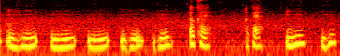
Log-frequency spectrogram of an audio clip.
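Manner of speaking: just wait him out; bored humouring. Retold or imitated. Office worker humours a ranting caller, bored mm-hmms.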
